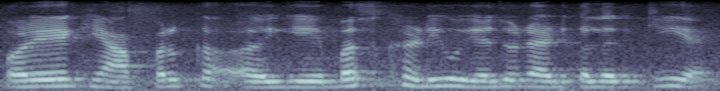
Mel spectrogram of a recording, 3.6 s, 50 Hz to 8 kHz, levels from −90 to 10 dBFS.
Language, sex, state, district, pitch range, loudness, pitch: Hindi, female, Haryana, Rohtak, 190-225 Hz, -16 LUFS, 205 Hz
